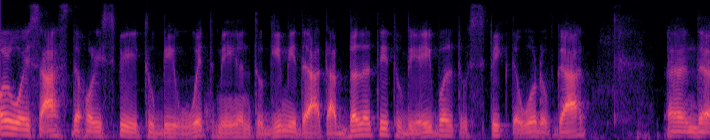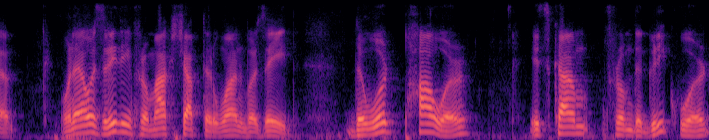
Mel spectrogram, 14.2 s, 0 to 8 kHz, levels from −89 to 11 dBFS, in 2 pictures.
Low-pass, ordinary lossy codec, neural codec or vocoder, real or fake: 7.2 kHz; Opus, 16 kbps; none; real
